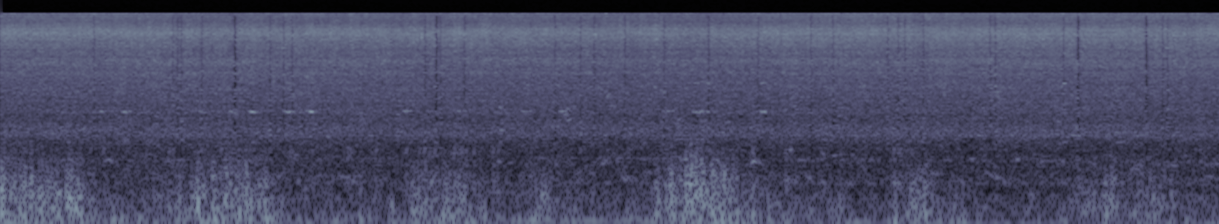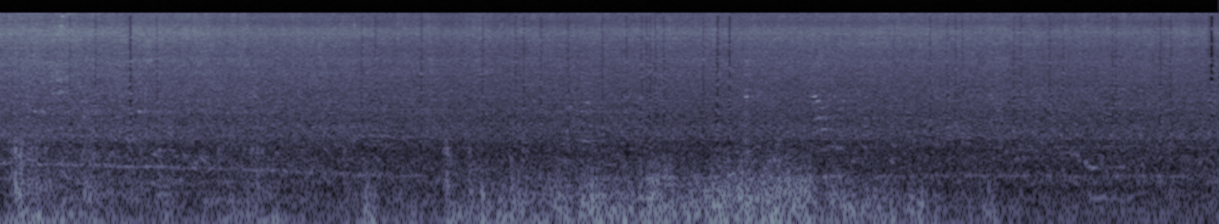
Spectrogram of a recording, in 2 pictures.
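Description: Open-sided parking tram driving along a road: a low, uneven rumble that swells and fades every second or two, with wind buffeting the microphone.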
